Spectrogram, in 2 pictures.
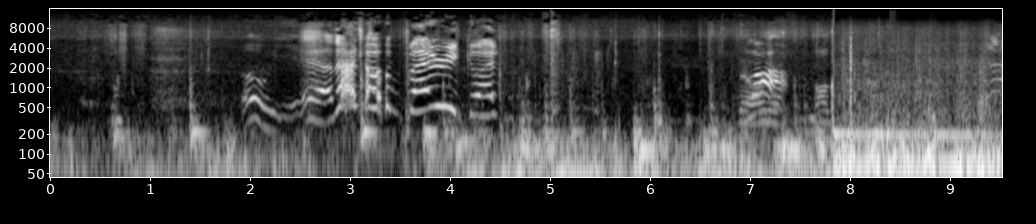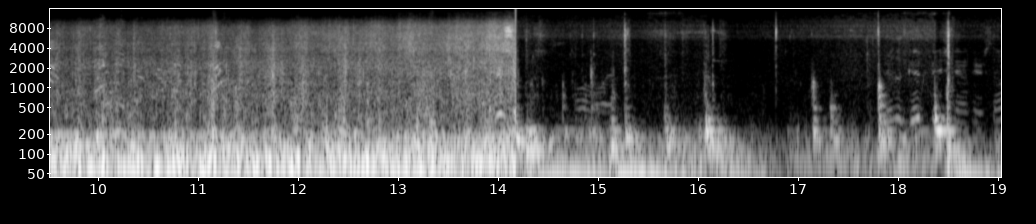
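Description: Boat under way on open water: a loud, even low rumble of motor and wind on the microphone that starts abruptly and cuts off suddenly after about six seconds. Excited voices shout before it, without clear words.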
